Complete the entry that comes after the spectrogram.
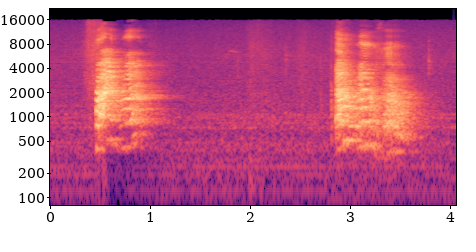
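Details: Goffin's cockatoo, about 5 months old, playing and chattering in its cage set-up, gives two harsh, raspy squawks about two seconds apart, each dropping off over half a second.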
